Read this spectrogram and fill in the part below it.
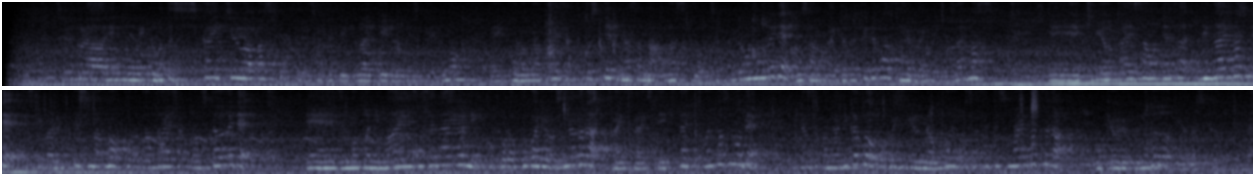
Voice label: machinaka announcement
